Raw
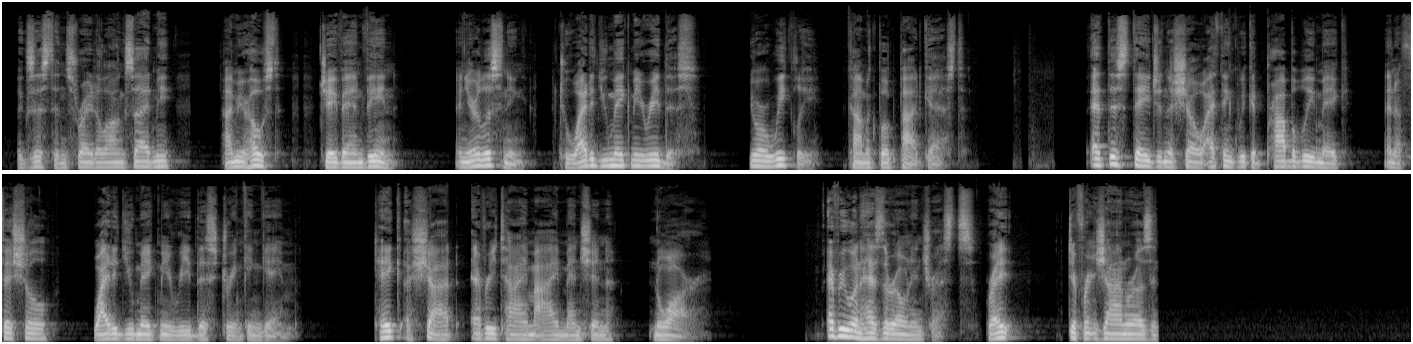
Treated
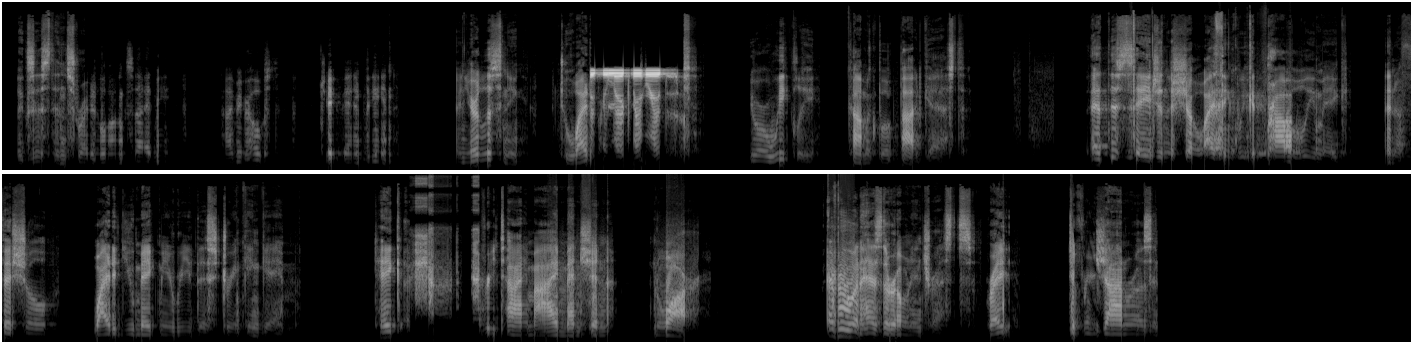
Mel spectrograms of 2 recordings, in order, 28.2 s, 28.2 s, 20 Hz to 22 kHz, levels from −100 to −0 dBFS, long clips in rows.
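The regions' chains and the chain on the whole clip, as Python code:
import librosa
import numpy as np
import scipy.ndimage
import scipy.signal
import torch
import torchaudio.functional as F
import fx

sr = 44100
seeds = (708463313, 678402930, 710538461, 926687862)

y = fx.chain(x, sr, fx.spacing_loss(db_at_10k=33),
    fx.comb(ms=6.9, depth=0.58),
    fx.tremolo_db(hz=11.0, depth_db=22), at=(0.82, 3.86))
y = fx.chain(y, sr, fx.freq_invert(carrier_hz=4000),
    fx.high_shelf(hz=2800.0, db=10.0), at=(5.88, 6.82))
y = fx.chain(y, sr, fx.highpass(hz=420.0, slope=24),
    fx.sustainer(db_per_s=29.0), at=(10.99, 13.29))
y = fx.chain(y, sr, fx.lower_of_two(delay_ms=8.4),
    fx.cheby2_highpass(hz=280.0, order=4, stop_db=70),
    fx.resample_bad(factor=6, down='filtered', up='hold'), at=(18.16, 18.86))
y = fx.chain(y, sr, fx.high_shelf(hz=2100.0, db=-3.5),
    fx.leveller(passes=2), at=(19.54, 22.61))
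y = fx.chain(y, sr, fx.low_shelf(hz=350.0, db=9.5),
    fx.env_flanger(rest_ms=7.6, full_db=-14.5), at=(24.09, 25.1))
y = scipy.signal.sosfilt(scipy.signal.butter(4, 980.0, 'highpass', fs=sr, output='sos'), y)
y = fx.peak_eq(y, sr, hz=10000.0, db=-8.5, octaves=0.93)
y = fx.level_steps(y, sr, step_db=20)
y = y * librosa.db_to_amplitude(3.0)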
